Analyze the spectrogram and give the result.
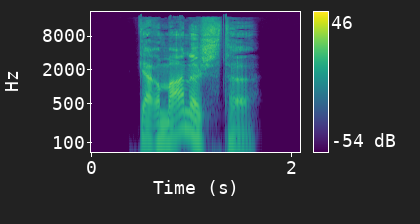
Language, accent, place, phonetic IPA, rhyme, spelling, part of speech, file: German, Germany, Berlin, [ˌɡɛʁˈmaːnɪʃstə], -aːnɪʃstə, germanischste, adjective, De-germanischste.ogg
- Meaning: inflection of germanisch: 1. strong/mixed nominative/accusative feminine singular superlative degree 2. strong nominative/accusative plural superlative degree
